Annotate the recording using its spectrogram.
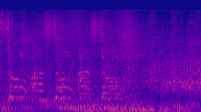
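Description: Young women sing together in a large echoing hall.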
